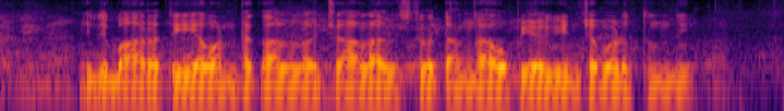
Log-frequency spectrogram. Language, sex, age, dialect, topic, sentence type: Telugu, male, 18-24, Central/Coastal, agriculture, statement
